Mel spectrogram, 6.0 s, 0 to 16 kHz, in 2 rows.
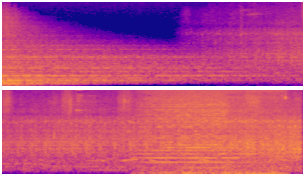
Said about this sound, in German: Herbst 2019 in Kellinghusen in Schleswig-Holstein. Das Tönnies-Werk steht still. Hupende Schweinetransporter stauen sich vor der Einfahrt.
